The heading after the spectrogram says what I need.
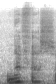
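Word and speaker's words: nefesh: I don't mispronounce this spelled n-e-f-e-s-h nephesh or something and it means neck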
